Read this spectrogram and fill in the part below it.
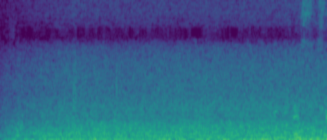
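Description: The Sacramento River flows steadily as a broad, constant rush of water, close and fairly loud, holding an even level throughout with no pause or break.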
